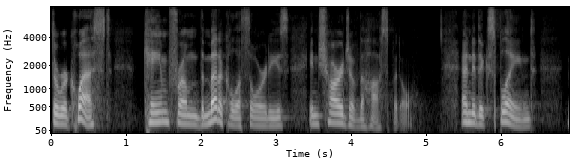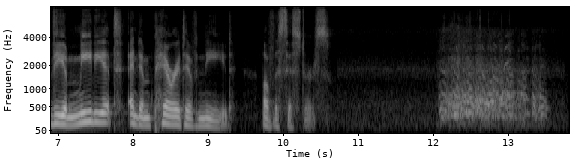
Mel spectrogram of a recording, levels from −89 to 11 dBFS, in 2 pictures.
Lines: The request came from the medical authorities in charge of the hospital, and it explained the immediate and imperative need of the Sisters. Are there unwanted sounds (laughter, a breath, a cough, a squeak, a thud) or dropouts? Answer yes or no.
yes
